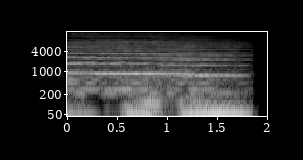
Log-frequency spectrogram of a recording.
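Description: Background music of long held tones that cuts off suddenly just before the end.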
